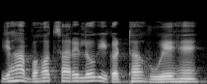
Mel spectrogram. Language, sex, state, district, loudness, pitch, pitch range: Hindi, male, Jharkhand, Ranchi, -16 LUFS, 145 Hz, 130-155 Hz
